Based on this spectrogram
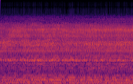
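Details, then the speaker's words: New gas power-vent water heater, PVC vent pipe temporarily mounted, heard at the wall outlet: loud steady rush of air with faint constant hum, no rattle or surging, exhaust about a hundred degrees; a bit louder than expected but normal venting. "probably a little more noise than what I would expect"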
